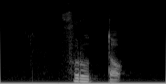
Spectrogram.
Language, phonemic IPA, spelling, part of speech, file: Italian, /ˈfrutto/, frutto, noun / verb, It-frutto.ogg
